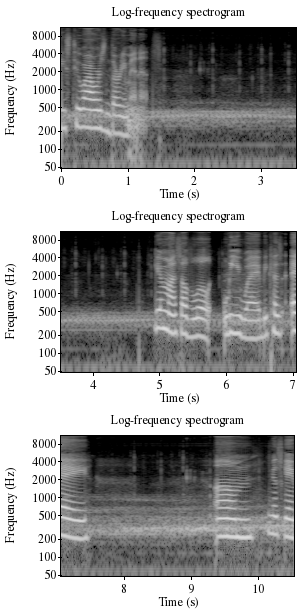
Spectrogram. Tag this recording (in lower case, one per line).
speech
